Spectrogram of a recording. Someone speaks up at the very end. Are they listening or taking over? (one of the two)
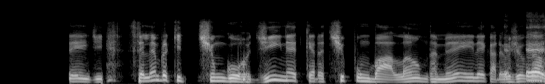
taking over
